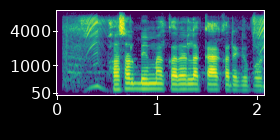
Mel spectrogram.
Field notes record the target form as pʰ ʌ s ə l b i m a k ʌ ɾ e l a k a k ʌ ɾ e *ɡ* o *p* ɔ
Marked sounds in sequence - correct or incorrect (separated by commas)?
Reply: incorrect, correct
